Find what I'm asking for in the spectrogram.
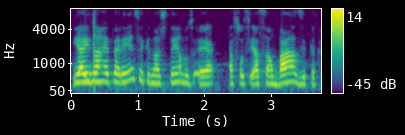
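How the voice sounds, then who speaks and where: A woman's voice: sits high, steady tone, normal speed, a little hiss or hum. A woman teacher giving a Portuguese grammar lesson for an exam-prep course, explaining step by step and often checking in with "right?". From Maranhão, Brazil. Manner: explanatory, uses rhetorical questions and checks like "certo?".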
